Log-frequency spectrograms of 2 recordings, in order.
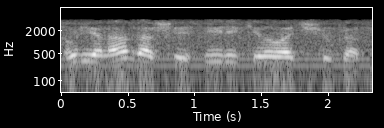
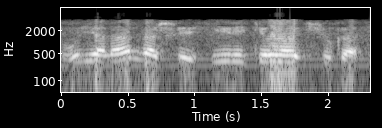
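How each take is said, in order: First: Lower level with the peak crackle mostly gone. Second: Louder level with a metallic crackle on peaks. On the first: The speaker calls it right. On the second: The speaker calls it wrong.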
